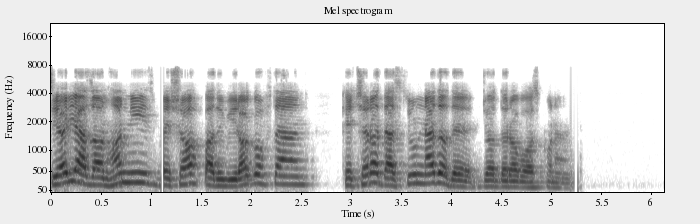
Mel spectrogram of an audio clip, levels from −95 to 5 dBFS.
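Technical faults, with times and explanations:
1.10–1.13 s and 5.19–5.27 s, unconcealed Bluetooth headset packet loss: headset voice packets went missing and nothing filled the gaps, leaving a 30 ms hole, then 45 ms of dropouts scattered across 75 ms, all with abrupt edges.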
